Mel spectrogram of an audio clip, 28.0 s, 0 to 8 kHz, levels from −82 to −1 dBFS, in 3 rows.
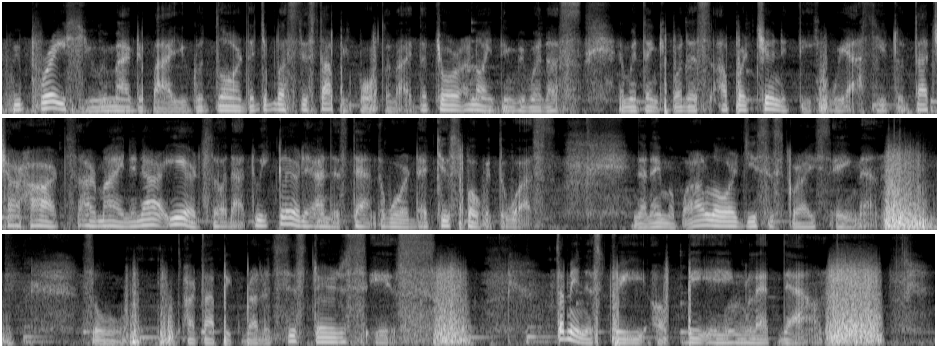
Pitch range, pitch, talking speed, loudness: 100-130 Hz, 110 Hz, 160 wpm, -23 LUFS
